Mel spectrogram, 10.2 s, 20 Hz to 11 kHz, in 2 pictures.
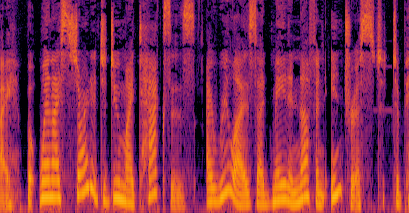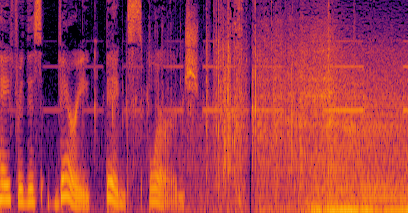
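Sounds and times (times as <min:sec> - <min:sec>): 
speech: 0:00.0 - 0:07.9
used luxury car engine rumble: 0:06.2 - 0:10.2.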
